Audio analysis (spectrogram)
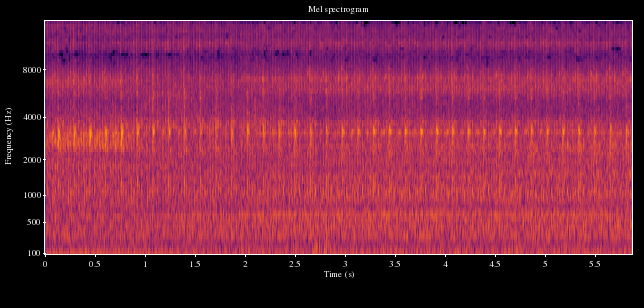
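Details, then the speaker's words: Hino J08C Euro six-cylinder truck diesel at idle: dull knock roughly every 0.6 seconds under the clatter, coming from the air compressor, which was found to have a seized piston and a badly worn, loose connecting rod. "दूसरा जो है जो बहुत ज्यादा आवाज़ थी वो जो है इसके कनेक्टिंग रोड की थी"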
